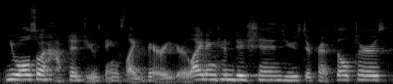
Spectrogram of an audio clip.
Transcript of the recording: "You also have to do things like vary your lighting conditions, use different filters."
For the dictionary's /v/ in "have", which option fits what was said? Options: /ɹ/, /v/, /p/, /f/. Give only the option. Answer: /f/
